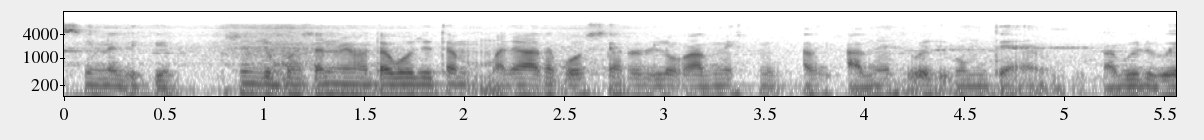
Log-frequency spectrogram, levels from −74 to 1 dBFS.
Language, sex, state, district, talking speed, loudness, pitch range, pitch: Hindi, male, Bihar, Begusarai, 110 wpm, -32 LUFS, 95-110 Hz, 100 Hz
